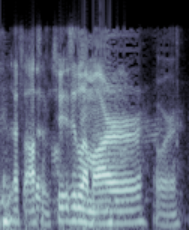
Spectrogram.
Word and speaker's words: Lamarr: So is it Lamarr or? No, it's Lamarr. I mean, do you, like in Arabic we pronounce the R's like we stretch it. No, it's just regular. That sounds too erotic. Lamarr.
